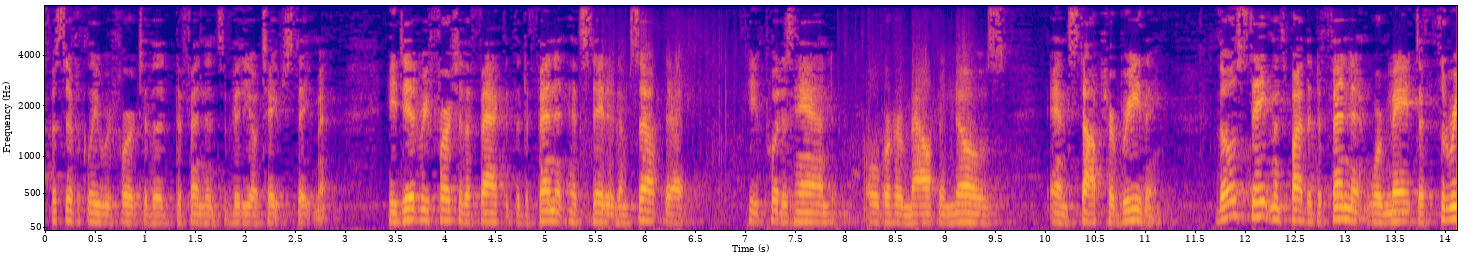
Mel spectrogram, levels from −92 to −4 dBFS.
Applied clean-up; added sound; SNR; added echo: neural separator model SepFormer DNS4.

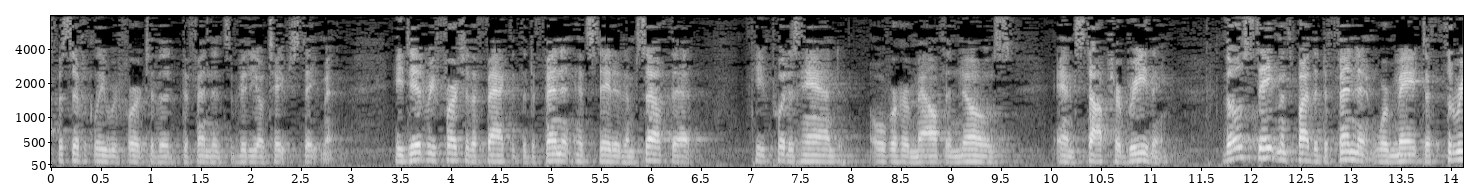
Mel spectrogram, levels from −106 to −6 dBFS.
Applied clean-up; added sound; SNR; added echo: none; none; none; none.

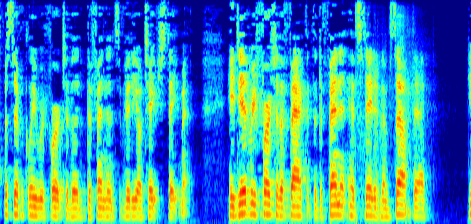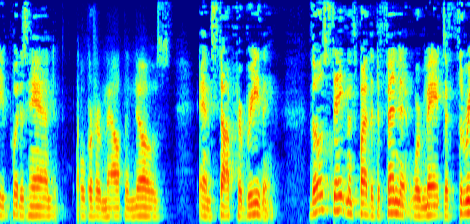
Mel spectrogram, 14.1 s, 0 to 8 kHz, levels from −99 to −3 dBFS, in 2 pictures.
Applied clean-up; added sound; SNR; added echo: neural mask model DeepFilterNet 3.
